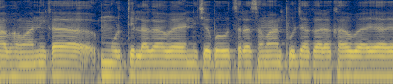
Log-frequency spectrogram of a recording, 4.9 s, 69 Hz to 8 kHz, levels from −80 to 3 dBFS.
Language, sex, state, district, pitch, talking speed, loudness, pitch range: Hindi, male, Punjab, Pathankot, 110 Hz, 205 wpm, -12 LUFS, 110-115 Hz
